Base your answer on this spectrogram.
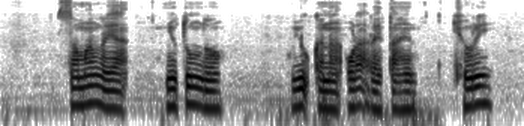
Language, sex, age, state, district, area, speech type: Santali, male, 30-45, Jharkhand, Seraikela Kharsawan, rural, spontaneous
